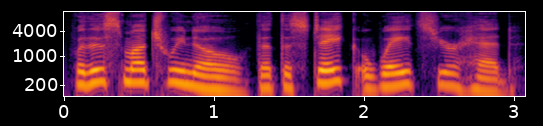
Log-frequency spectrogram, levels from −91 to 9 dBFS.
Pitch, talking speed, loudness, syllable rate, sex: 190 Hz, 215 wpm, -17 LUFS, 4.5 syllables/s, female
